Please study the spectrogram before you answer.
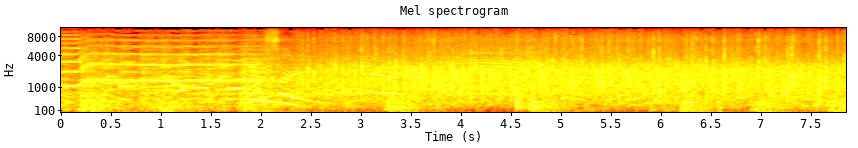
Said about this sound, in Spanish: Aplausos en la calle Adriano, el misterio de la Hermandad de la Estrella, Jesús de las Penas, que se ha parado delante de la piedad del baratillo.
